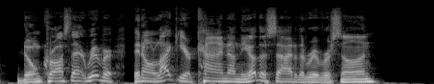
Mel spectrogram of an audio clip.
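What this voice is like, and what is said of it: Put-on southern Texas accent. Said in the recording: “southern accent ... You're getting a slight Texas accent. Sounds good.”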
